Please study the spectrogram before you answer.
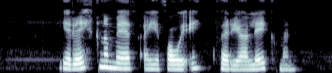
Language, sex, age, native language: Icelandic, female, 30-39, Icelandic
